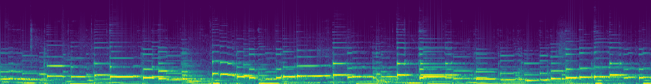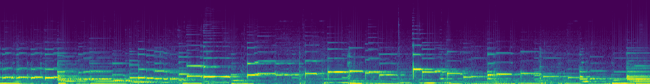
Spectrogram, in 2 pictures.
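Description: Solo acoustic guitar playing an instrumental jazz break: a single-note melody line that moves up and down over steady bass notes.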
